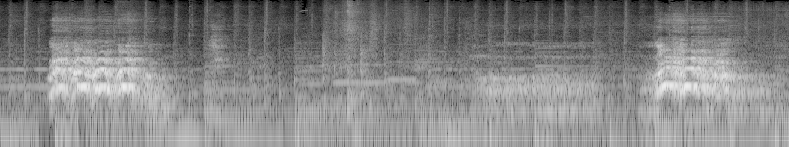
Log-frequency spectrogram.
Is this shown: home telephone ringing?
no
